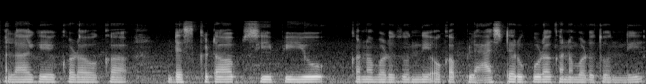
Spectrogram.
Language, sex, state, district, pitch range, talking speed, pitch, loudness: Telugu, male, Telangana, Hyderabad, 110-115 Hz, 100 wpm, 115 Hz, -17 LUFS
